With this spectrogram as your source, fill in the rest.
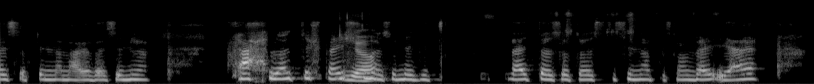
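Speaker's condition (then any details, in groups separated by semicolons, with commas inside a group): Tongue cancer surgery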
